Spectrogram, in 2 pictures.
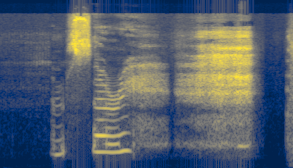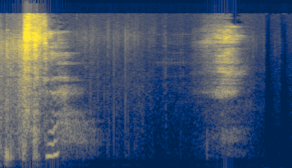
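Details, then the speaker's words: Acted female sneezing, the character saying she has a fever: voiced sneezes in quick succession, a sharp inhalation before the bursts and a softer final sneeze. "sorry. Sorry. Please. I'm sorry missing all over the place. I don't really want you to catch this."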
